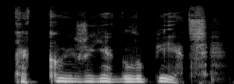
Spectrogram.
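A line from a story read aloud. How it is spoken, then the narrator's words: Muttering. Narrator (Russian): бормотал он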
